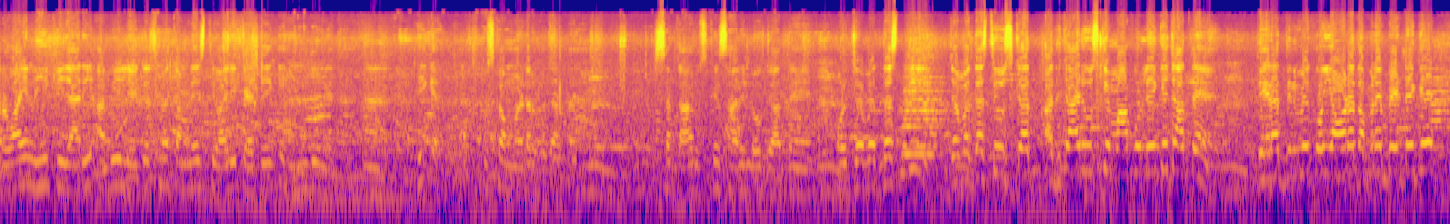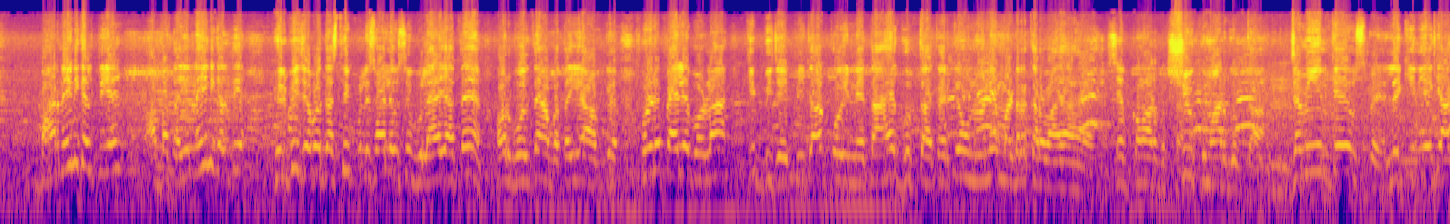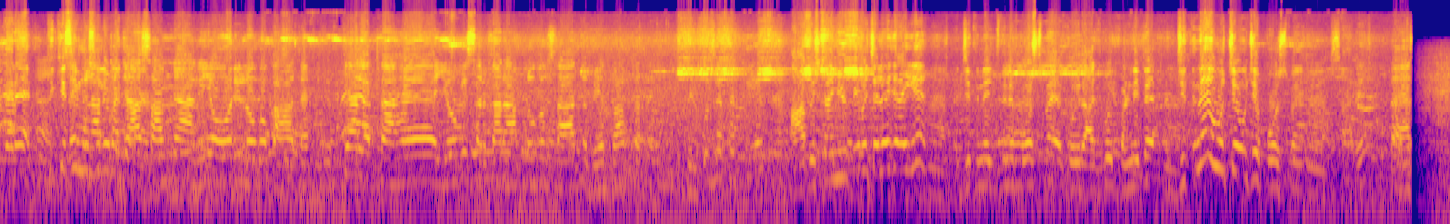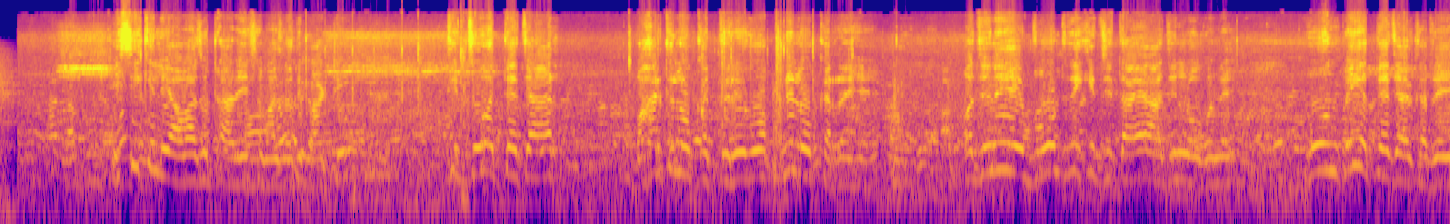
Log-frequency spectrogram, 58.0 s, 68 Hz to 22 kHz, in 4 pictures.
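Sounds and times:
man talking emphatically: 0:00.0 - 0:43.2, 0:44.1 - 0:49.2, 0:49.8 - 0:58.0
road traffic rumble: 0:00.0 - 0:58.0
vehicle horn: 0:09.0 - 0:09.6, 0:44.1 - 0:44.7.

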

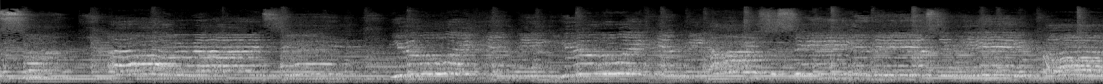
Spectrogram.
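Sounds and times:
electric guitar: 0:00.0 - 0:11.0
woman singing: 0:00.0 - 0:11.0.

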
